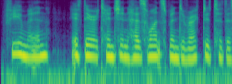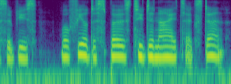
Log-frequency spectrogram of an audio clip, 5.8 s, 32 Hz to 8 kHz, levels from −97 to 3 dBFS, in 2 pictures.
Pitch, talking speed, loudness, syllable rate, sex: 190 Hz, 195 wpm, -16 LUFS, 5.6 syllables/s, female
